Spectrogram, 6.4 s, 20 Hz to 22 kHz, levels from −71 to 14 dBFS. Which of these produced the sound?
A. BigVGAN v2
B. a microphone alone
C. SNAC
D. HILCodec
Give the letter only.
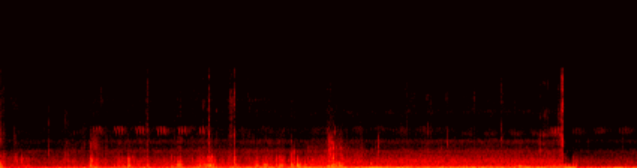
A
